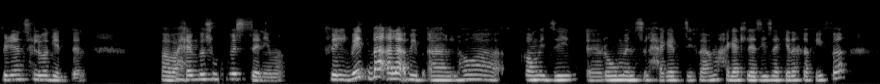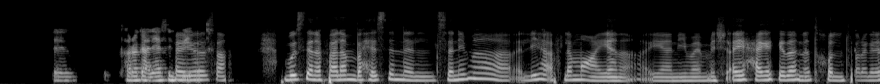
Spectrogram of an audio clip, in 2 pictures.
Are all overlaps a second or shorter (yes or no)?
yes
